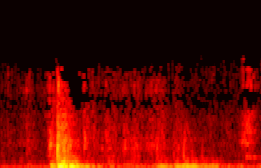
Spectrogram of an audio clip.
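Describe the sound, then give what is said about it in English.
A door swings shut with a dull thud, followed by a softer, muffled rattle and scrape, like a latch or lock being worked. No one speaks. “Oh, please, lock the door,”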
